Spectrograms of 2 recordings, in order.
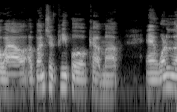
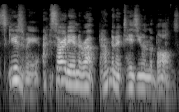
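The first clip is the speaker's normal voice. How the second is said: put-on calm, polite voice. Retelling a movie line where someone politely threatens to tase a guy: imitating Samantha's calm, polite threat. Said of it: "In a very calm manner".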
